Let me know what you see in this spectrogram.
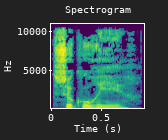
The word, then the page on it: secourir: francais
